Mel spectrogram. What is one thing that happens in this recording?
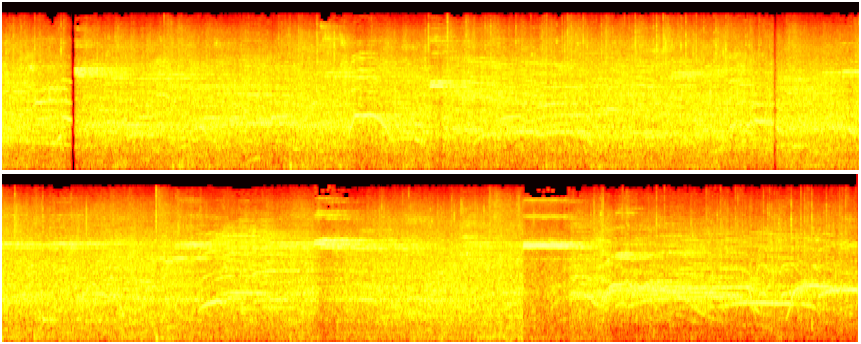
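Many voices chatter and shout throughout a large echoing hall.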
